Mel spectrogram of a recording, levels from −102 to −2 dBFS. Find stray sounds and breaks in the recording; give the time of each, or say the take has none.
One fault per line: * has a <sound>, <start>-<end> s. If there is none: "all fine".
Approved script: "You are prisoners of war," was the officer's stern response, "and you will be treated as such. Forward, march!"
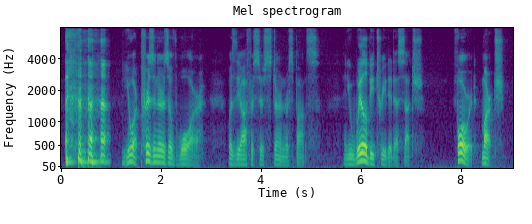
* has a laugh, 0.1-1.0 s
